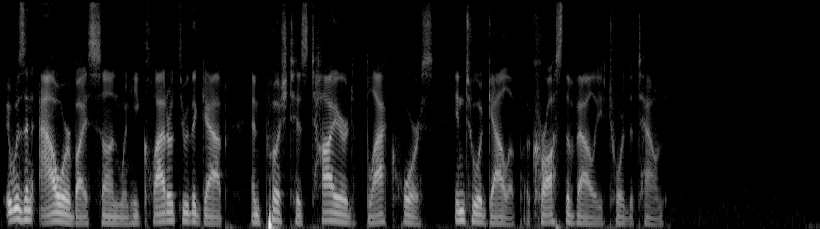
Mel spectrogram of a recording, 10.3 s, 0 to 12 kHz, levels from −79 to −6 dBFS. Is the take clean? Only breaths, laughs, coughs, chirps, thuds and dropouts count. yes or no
yes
